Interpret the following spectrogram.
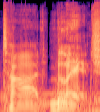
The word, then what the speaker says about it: Todd Blanche: And that's exactly what Todd Blanche, I had to make sure I said his name right because I heard him say his name earlier, did to Cohen.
